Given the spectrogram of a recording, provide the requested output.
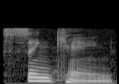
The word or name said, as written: cinquain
